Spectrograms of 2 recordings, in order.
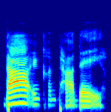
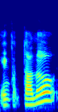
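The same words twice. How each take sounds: First: "encantade" drawn out very slowly, ending in a clear e; teacher contrasting "encantade" slowly with "encantado". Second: Said in the usual way. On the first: Shown as a demonstration. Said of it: "you're gonna say".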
